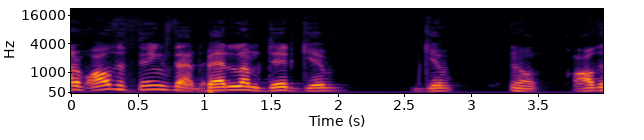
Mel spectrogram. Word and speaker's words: Bedlam: They would pronounce it Bedlam. – Mm-hmm. So instead of Bethlehem, it was Bedlam.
